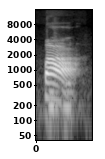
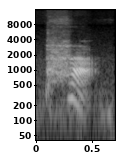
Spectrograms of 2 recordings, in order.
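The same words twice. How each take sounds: First: The p is said with no puff of air. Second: The p is said with a puff of air. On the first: "Without hangin, letter B" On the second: "P is letter P with hangin"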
